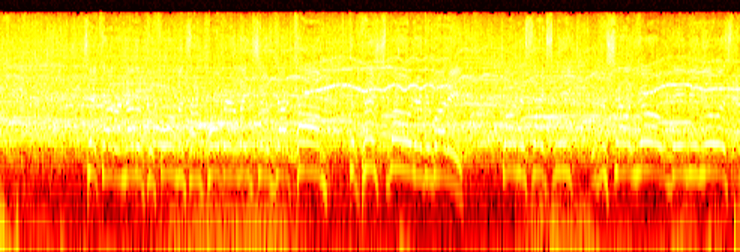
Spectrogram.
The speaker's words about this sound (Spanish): Muchos aplausos, gritos en el show de Stephen Colbert.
